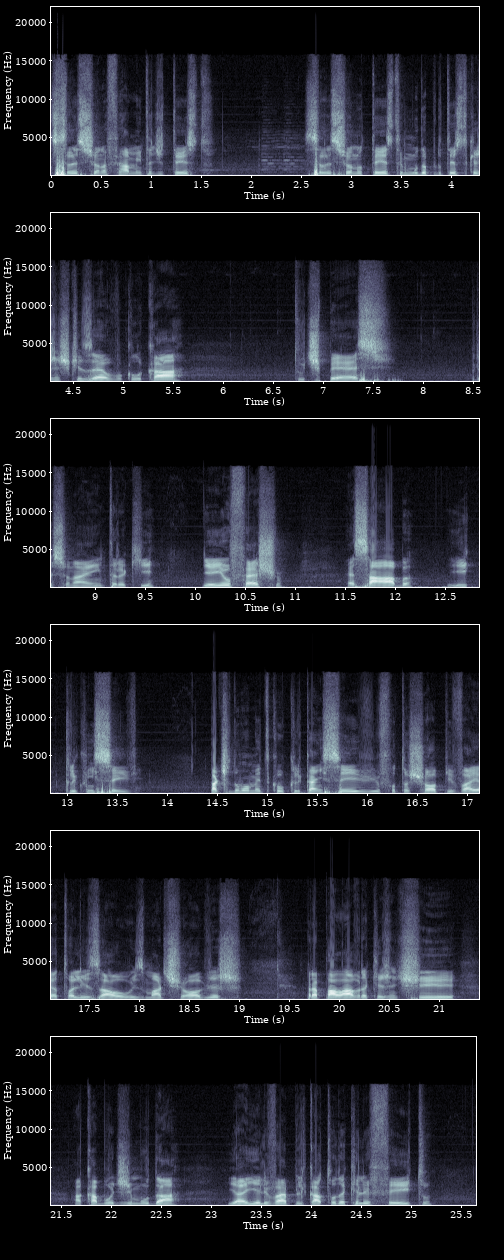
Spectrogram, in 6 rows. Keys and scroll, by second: 4.6-7.3 typing, 8.0 super+Return.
